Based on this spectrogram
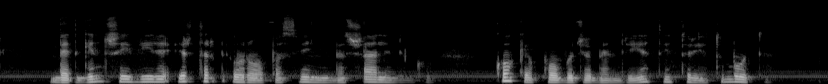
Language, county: Lithuanian, Panevėžys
